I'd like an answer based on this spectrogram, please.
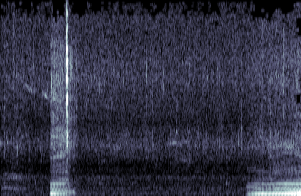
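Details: A hornet's deep humming buzz, a brief burst followed by a steadier, growing drone as the insect comes nearer.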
